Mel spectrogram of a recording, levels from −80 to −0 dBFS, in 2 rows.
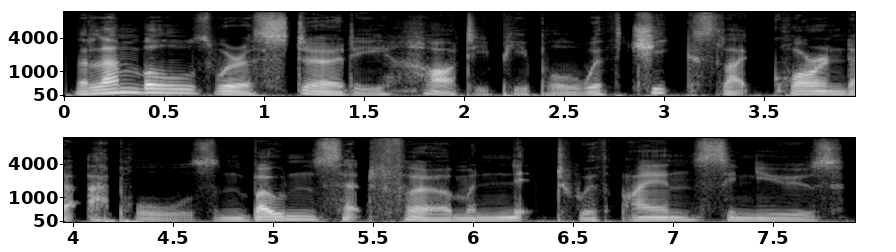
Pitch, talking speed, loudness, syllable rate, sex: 95 Hz, 160 wpm, -22 LUFS, 4.3 syllables/s, male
